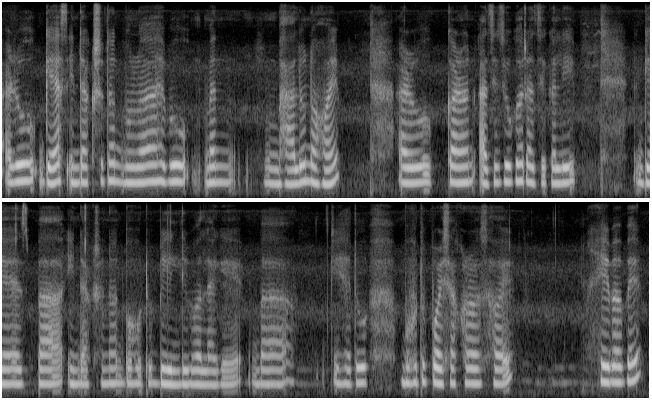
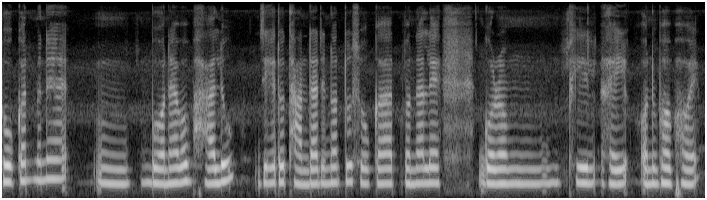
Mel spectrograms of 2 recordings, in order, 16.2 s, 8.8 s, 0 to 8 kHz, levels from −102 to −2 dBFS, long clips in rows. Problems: constant background noise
